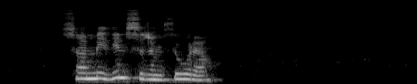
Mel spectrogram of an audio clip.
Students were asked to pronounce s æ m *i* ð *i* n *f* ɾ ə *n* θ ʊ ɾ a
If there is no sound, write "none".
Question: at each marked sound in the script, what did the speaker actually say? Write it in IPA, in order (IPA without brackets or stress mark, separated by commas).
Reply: i, i, s, m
